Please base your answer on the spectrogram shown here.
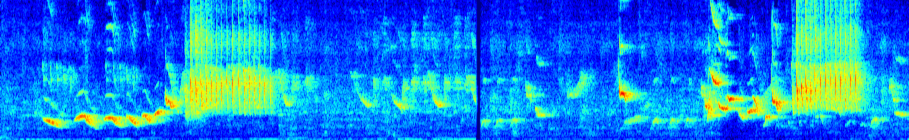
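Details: Singing white-rumped shama: varied phrases of quick downslurred whistles and rapid trills, bursts of harsh buzzy notes, with a low steady hum underneath.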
